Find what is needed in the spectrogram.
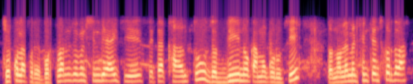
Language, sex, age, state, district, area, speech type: Odia, male, 45-60, Odisha, Angul, rural, conversation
